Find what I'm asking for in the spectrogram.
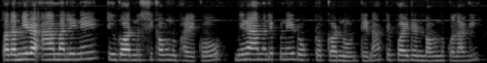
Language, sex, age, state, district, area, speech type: Nepali, female, 60+, West Bengal, Kalimpong, rural, spontaneous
